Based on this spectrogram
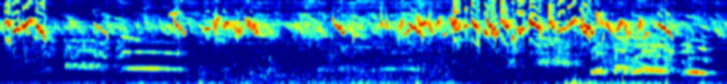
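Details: Caged Lemon-bellied white-eye (kecial kuning) from Lombok, used as a tutor bird and prompted with ciak-ciak sounds. It gives a dense, high twittering song with steady whistled notes beneath, plus a low rustle and lower calls near the end.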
